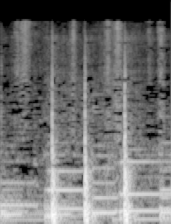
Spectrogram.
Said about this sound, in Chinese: 敲门，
